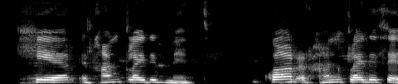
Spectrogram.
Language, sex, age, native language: Icelandic, female, 40-49, Icelandic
